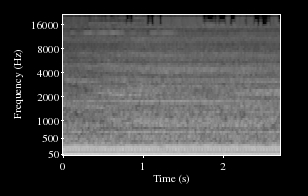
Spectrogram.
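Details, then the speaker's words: 2005 Porsche Boxster S 987 after new air filter, air-oil separator and intake cleaning: even, steady idle with smooth low rumble, no knocks, ticks or misses; runs cleanly, less smoke than before. "I don't see any issues. I don't hear any issues."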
